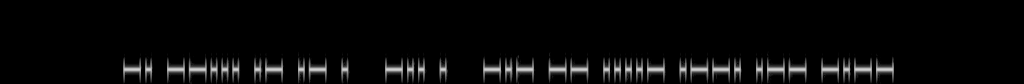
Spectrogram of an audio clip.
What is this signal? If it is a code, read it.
Morse code, heard as a keyed tone, about 21 wpm, 700 Hz. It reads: N7AAE DE KM4PWY
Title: USA Callsign DE Callsign 22wpm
